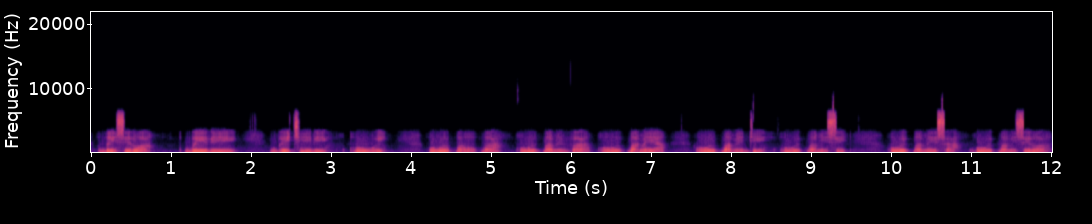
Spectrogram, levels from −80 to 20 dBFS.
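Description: A speech recording with a dull, gritty sound all the way through. The treble drops out, and heavy grit and quantisation damage point to a starved bitrate, likely Bluetooth SBC compression at around 48 kbps. From 6.6 to 7.4 s, just before "uwe ukpami edie uwe", there's a metallic buzz. That's overlap-add ripple: frames rejoined with uneven gain make the level swing about 6 dB, around 200 times a second.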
